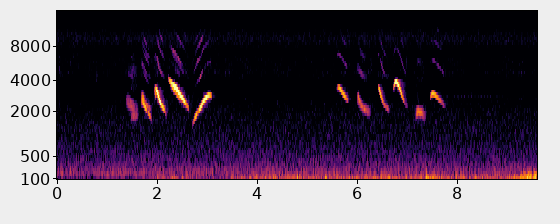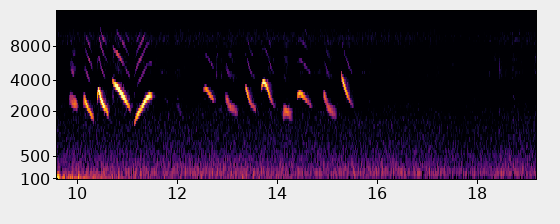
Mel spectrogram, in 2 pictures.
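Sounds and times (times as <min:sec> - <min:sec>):
bird song of downslurred whistles: 0:01.4 - 0:03.2, 0:05.6 - 0:09.0, 0:09.8 - 0:11.9, 0:12.5 - 0:15.6
low background rumble: 0:01.6 - 0:17.0.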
